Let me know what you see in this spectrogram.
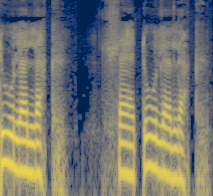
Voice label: "duula'lak", smalgyax

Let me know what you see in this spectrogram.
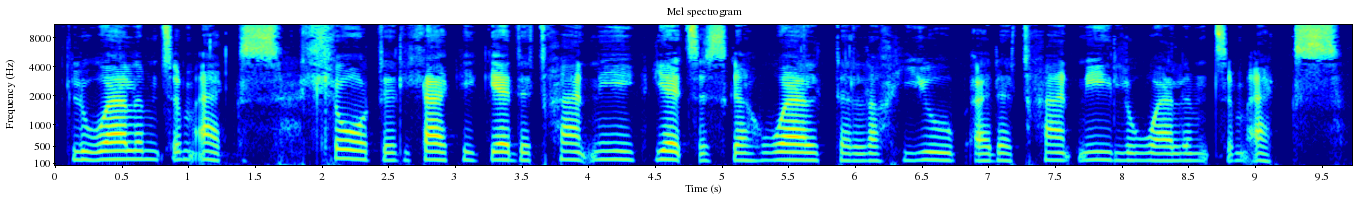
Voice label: "luwaalm ts'maks", smalgyax

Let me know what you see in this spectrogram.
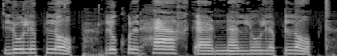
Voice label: "luliploop", smalgyax

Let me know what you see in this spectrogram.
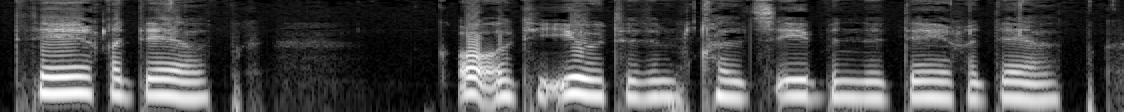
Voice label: "deegadeelpk", smalgyax

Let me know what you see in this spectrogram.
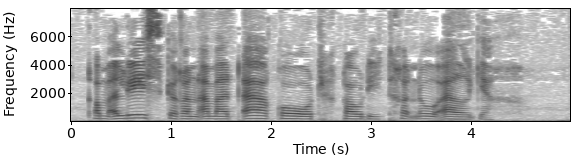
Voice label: "ama t'aa Goot", smalgyax

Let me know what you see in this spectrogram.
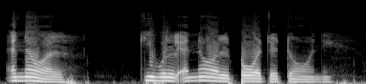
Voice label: "anool", smalgyax

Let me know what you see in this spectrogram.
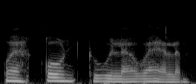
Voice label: "'wah gontk", smalgyax

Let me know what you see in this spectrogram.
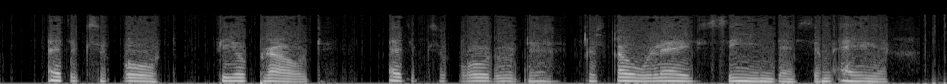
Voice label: "adziksa goot", Smalgyax

